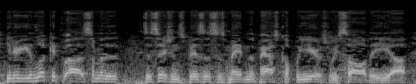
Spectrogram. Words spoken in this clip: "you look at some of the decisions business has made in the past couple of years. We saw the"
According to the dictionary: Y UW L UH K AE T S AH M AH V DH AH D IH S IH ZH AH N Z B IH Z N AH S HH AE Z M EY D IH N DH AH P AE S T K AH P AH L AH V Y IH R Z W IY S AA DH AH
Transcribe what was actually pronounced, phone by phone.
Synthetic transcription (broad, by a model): Y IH L UH K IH T S AH M AH V DH AH D IH S IH ZH AH N Z B IH Z N AH S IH Z M EY D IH N DH AH P AE S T K AH P L Y IH R Z W IY S AA DH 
